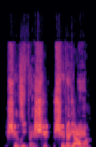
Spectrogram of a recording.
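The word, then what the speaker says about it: Ncuti Gatwa: did you just say shoy gwa shwa it's spelled NTI gwa but it's pronounced shwa and I only started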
